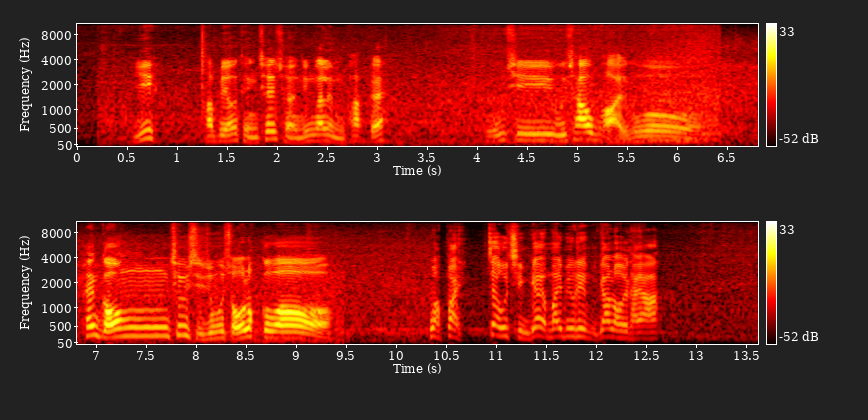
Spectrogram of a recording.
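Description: A second young man answers calmly close by.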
